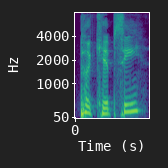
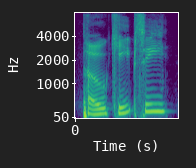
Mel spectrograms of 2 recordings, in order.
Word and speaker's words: Poughkeepsie: have like and it's it's spelled like dough but with a p and then keep so like I just poke see yeah but it's pronounced Poughkeepsie um so the Poughkeepsie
